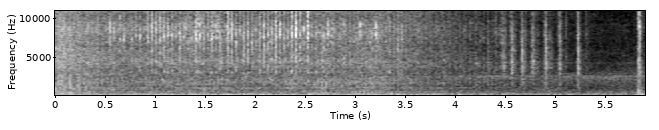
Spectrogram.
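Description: A plane's engine idles, ready for takeoff: a steady, low drone without a break, a broad rumbling hum with a faint hiss above it, before a brief sharp knock at the very end.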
